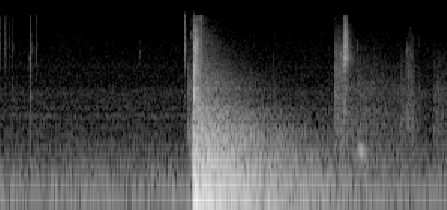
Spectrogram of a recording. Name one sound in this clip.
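A young woman types on a laptop keyboard.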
